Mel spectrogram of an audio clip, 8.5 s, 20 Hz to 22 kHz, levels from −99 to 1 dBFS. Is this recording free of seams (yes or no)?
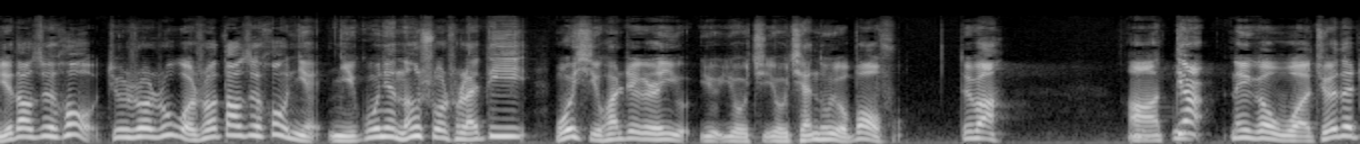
no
